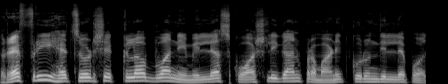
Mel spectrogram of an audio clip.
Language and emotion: Goan Konkani, neutral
